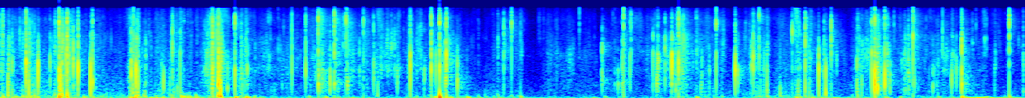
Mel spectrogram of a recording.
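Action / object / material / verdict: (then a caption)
shake / plastic bag of rice / plastic / none. A full, clear plastic bag of brown rice with a paper label is squeezed, crinkled and shaken in one hand. Dense, bright crinkling and sharp crackles come in bursts, with the rice grains shifting and rustling inside, and a brief quieter lull near the middle.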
